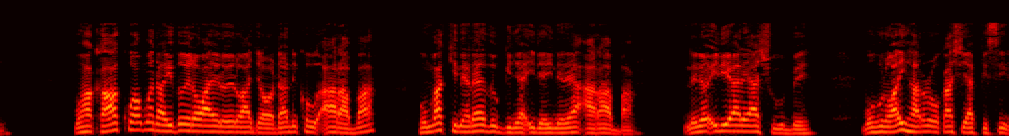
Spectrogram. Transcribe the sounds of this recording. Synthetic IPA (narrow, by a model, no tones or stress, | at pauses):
moɦakawakuamwɛnaiðoeɾɔwaeɾoeɾowad͡ʒɛɾɔdanikouʔaɾaba | humakinɛɾɛðuɡiɲaiɾiaineɾeaʔaɾaba̰ | neɾeɔiɾieaɾeaʃuːbe | mohuɾowaiɦaɾoɾokaɕiapisiɣ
